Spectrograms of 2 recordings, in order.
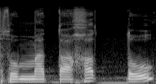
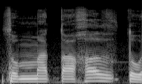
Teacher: langsung dalnya ini langsung menyatu huruf ta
